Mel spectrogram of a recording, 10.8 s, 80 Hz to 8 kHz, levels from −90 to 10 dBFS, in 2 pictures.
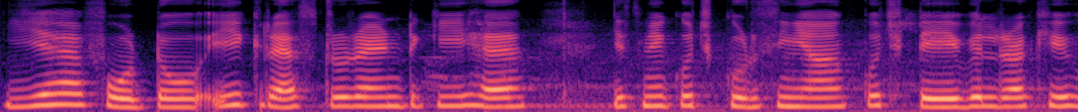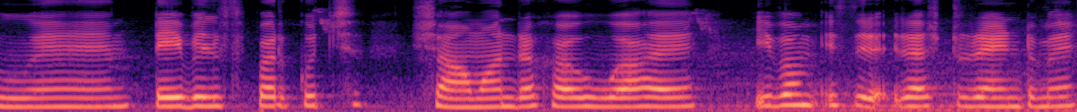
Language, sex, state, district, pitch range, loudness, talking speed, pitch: Hindi, female, Maharashtra, Solapur, 230-255 Hz, -15 LUFS, 145 wpm, 240 Hz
